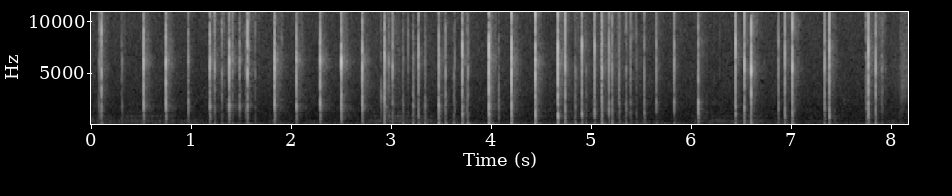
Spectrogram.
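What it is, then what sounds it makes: Foil card pack tapped with paperclips. Metal paperclips worn on the fingertips tap and scratch fast across a sealed foil Pokemon booster pack with cards inside. The result is a rapid run of sharp, bright clicks over a steady crinkly, scratchy rustle, and each tap dies away at once.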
